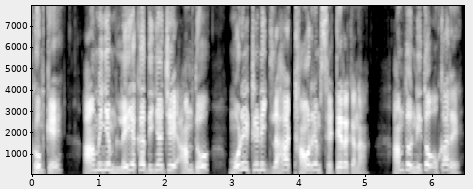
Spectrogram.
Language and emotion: Santali, angry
